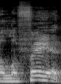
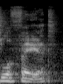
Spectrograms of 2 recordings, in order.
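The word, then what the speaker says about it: Lafayette: lrange five ports uh lefet here and that's how they pronounce it in Alabama by the way that is lefet just so you know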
